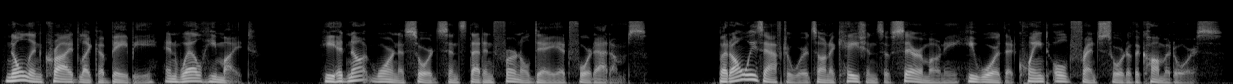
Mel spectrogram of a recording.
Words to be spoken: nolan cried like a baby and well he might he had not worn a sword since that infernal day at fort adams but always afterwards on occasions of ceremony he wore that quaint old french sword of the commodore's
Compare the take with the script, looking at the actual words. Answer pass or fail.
pass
